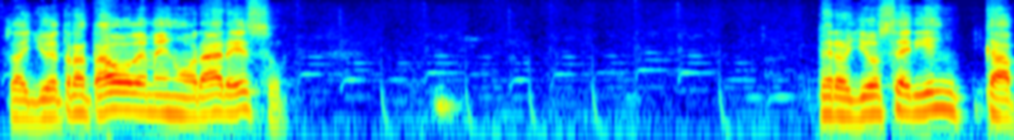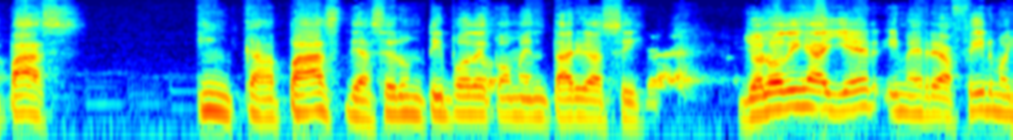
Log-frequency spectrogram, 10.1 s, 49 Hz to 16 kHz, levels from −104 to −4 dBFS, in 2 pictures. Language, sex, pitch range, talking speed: Spanish, male, 150-195 Hz, 160 wpm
